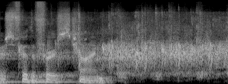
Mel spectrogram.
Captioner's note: audience applauding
